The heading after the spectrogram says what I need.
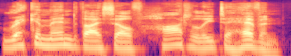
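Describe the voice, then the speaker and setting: A man's voice: mid-range voice, brisk, dry recording, clean studio sound, lightly acted. A man voicing a fearsome, merciless husband in a fairy tale, with imperious, archaic and formal speech. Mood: roaring, threatening. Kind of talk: storybook character voice in narrated fairy tale.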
